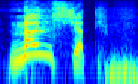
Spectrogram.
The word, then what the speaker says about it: नंस्यति: नंस्यति। न के बाद जो म है नम, उस म को अनुस्वार हो जाएगा तो नंग हो जाएगा, और उधर स्यति तो नंस्यति, ठीक।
